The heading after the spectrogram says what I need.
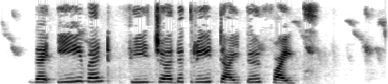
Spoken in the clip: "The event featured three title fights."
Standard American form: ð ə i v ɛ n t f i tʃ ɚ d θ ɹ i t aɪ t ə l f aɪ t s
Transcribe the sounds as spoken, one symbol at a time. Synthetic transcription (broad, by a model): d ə i v ɛ n t f i tʃ ɚ d t ɹ i t aɪ t ə l f aɪ t s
